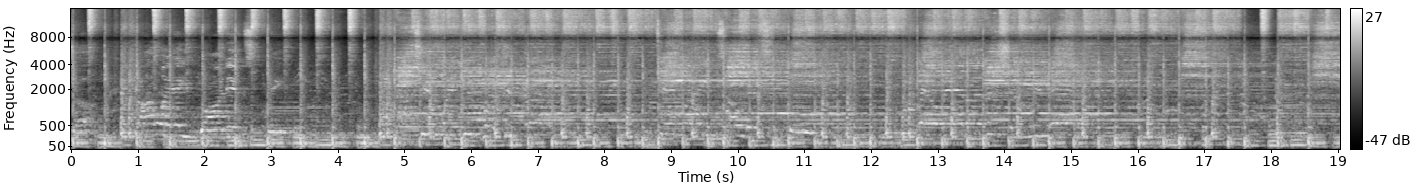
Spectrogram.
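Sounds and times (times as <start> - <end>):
drum kit pounding: 0.0 - 19.0
electric guitars: 0.0 - 19.0.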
